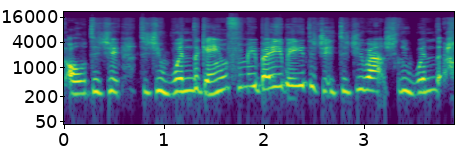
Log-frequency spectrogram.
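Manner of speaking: a hint of a smug teammate; condescending. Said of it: "made me so angry".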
